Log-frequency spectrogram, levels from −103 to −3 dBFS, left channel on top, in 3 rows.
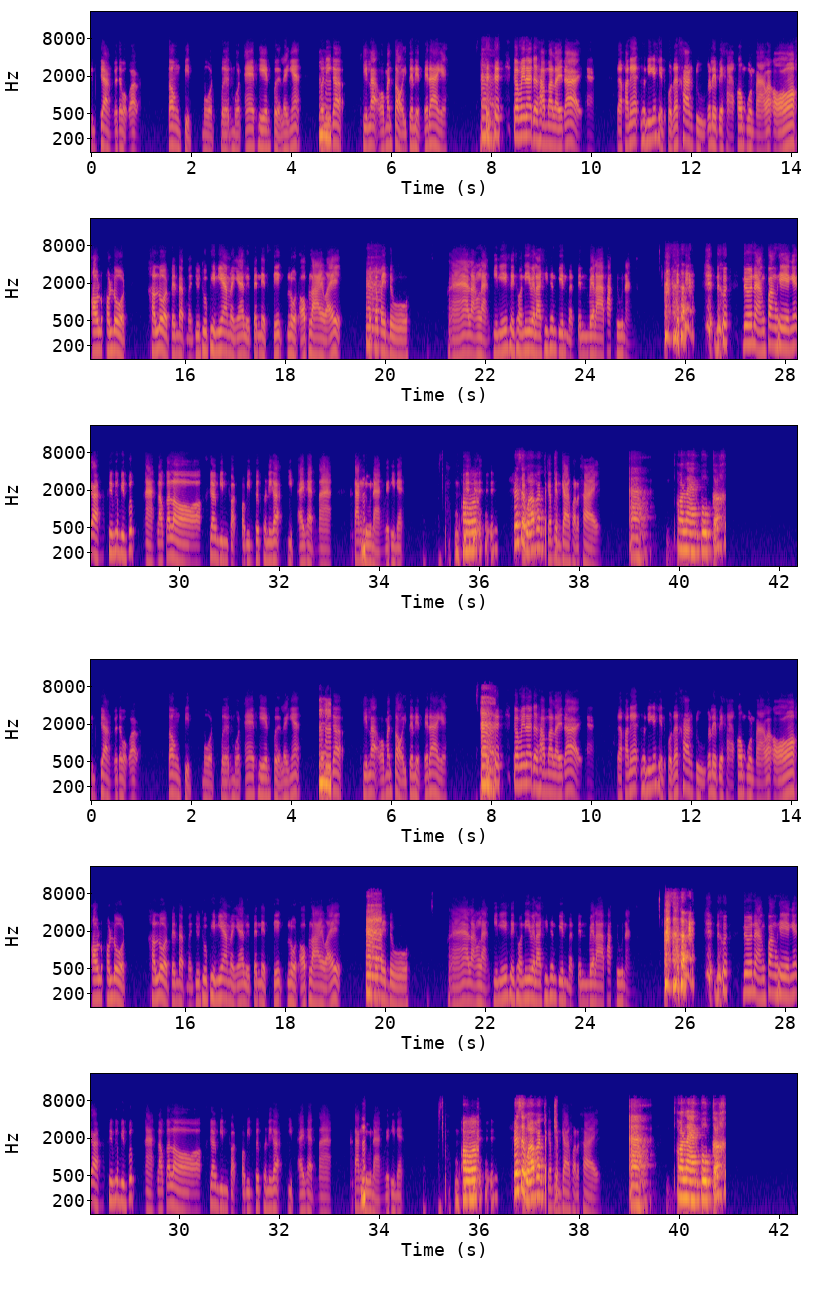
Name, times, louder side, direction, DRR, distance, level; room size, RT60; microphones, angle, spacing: voice 1, 0.0-0.9 1.6-4.2 4.6-5.0 5.4-7.1 7.8-10.0 10.5-14.8 15.3-19.1 19.7-20.5 21.3-24.9 25.8-26.1 26.4-26.9 27.2-33.0 33.5-34.5 35.5-36.3 36.9-37.0 37.4-38.4, left 5 dB, 55° left, 1.4 m, -40 dB
voice 2, 19.6-19.9 25.6-26.2 33.6-33.7 35.7-36.0 36.7-37.3 39.0-39.4 40.0-40.9, right 8 dB, 75° right, 0.4 m, -28 dB
head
